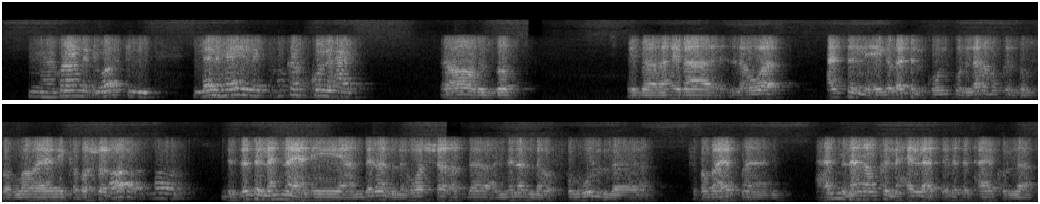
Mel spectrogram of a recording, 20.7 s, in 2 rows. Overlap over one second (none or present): none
